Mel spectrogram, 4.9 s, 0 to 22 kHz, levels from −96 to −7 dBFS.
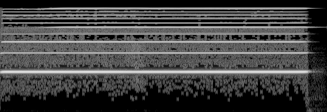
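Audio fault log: Nothing to log here, since this music clip runs along without a single fault turning up anywhere.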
